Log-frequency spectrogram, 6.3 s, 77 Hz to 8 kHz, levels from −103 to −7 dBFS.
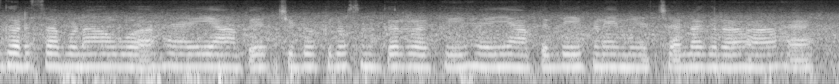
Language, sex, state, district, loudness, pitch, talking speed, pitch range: Hindi, female, Haryana, Charkhi Dadri, -18 LUFS, 200 Hz, 200 wpm, 195-200 Hz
